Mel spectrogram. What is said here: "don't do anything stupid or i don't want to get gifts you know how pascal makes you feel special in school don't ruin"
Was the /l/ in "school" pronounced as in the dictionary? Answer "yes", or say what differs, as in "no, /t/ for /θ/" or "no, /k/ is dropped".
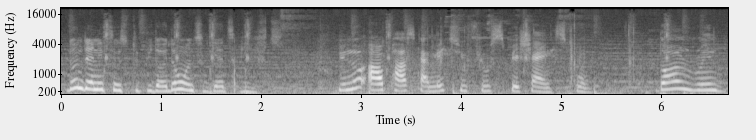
no, /n/ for /l/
